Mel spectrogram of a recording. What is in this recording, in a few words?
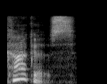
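"coccus", British English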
